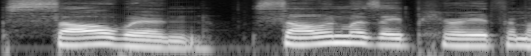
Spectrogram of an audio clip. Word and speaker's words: Samhain: h AI n it's an Irish pronunciation pronounced saw when someone was a period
